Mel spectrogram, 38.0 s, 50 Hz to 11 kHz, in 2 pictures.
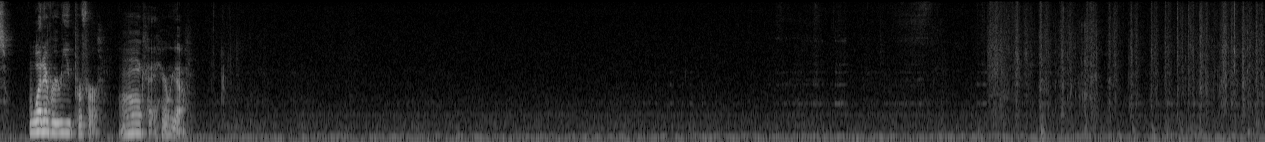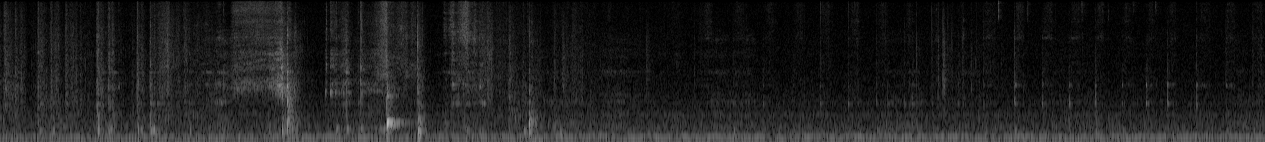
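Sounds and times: steady low hum: 0:00.0 - 0:37.9
paper towel rubbing and dabbing: 0:13.4 - 0:23.3, 0:23.9 - 0:28.1, 0:29.1 - 0:37.9
small scrapes and clicks: 0:30.0 - 0:37.9.

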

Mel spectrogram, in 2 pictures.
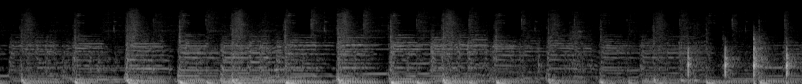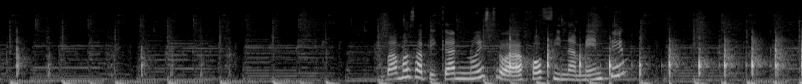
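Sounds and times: music with steady beat: 0:00.0 - 0:11.9, 0:12.9 - 0:16.0
knife chopping on plastic board: 0:06.8 - 0:10.4, 0:13.0 - 0:16.0.

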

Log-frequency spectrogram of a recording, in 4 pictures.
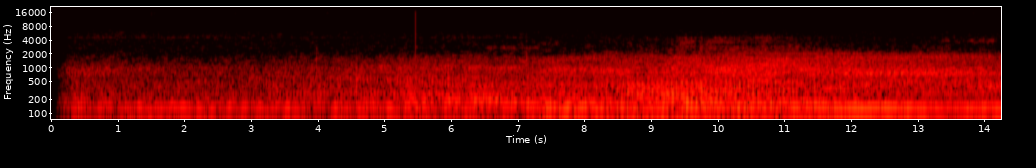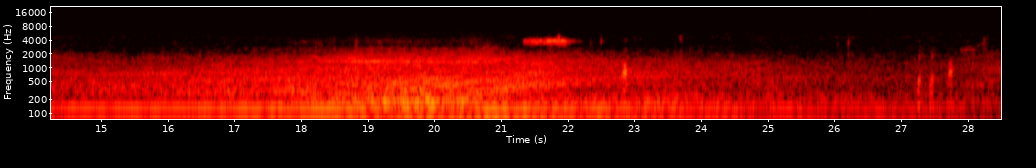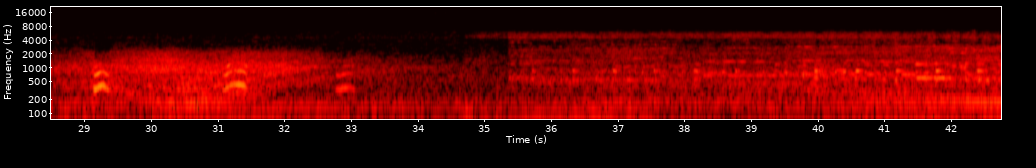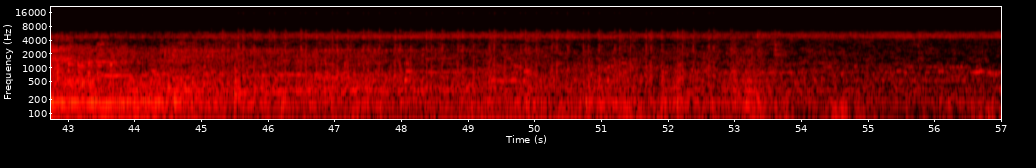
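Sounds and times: vehicle engine passing: 0:00.2 - 0:54.6.

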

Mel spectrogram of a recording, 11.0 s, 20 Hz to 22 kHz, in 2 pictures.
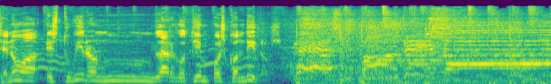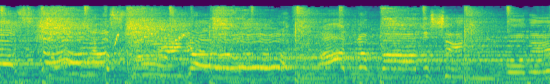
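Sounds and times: band accompaniment: 0:02.8 - 0:11.0
man and woman singing duet: 0:02.8 - 0:11.0.

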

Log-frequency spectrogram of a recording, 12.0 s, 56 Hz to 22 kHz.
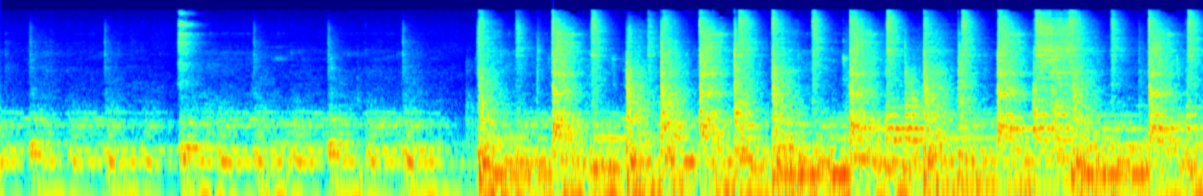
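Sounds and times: band playing with drum kit: 0:00.0 - 0:12.0.

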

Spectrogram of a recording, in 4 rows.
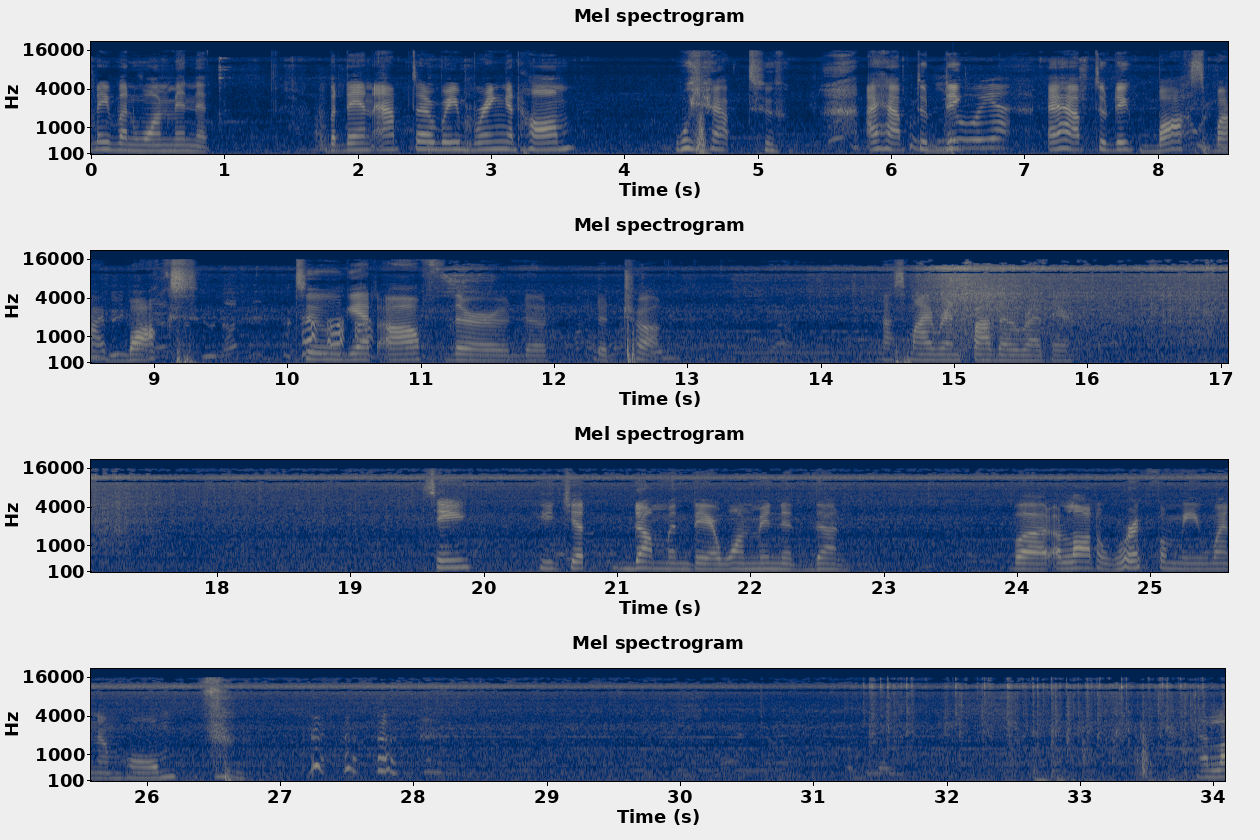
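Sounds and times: diesel engine running: 0:00.0 - 0:34.0
pumice pouring hiss: 0:14.6 - 0:20.4
pumice pouring into truck bed: 0:14.8 - 0:18.8, 0:31.3 - 0:34.0.

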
